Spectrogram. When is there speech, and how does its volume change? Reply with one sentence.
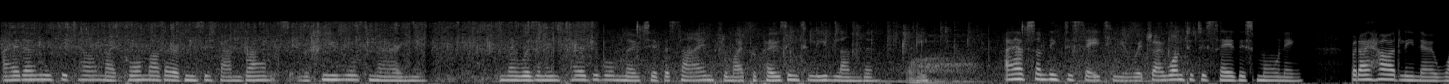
You can hear the speech from 0.0 to 14.4 s, at a steady volume.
